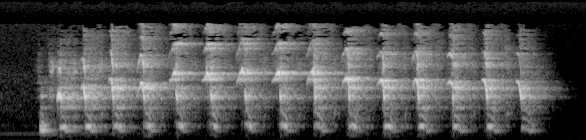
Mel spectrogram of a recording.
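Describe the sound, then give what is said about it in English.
A game call blown on a latex reed, with its two parts played together, gives about thirteen evenly spaced, bark-like yelping notes in a steady rhythm, each note rough and harmonic, loud and alone with no talking. “So when you put it together, I know it's a little hard just over the phone to kind of demonstrate this technique, but this is what it sounds like when you put the two parts together.”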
